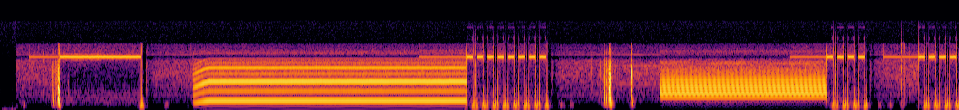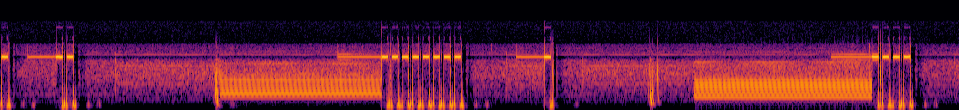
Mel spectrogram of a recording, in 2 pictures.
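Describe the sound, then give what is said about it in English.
A series of steady telephone dial tones separated by clicks and bursts of switching noise as codes are dialed to build a call stacked through a tie line network through Benson, Vermont, each tone a little quieter than the last until the final ones are barely audible. “and I'll dial a code, which will lead to another, and the dial tones will keep getting fainter and fainter because it's actually building a phone call, stacking so far down that by the last one you can barely even hear the tone.”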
